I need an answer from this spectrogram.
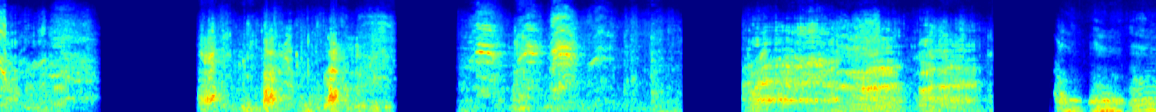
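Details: A pig eating and grabbing food gives harsh, rough grunts and squealing oinks in short bursts separated by brief silences.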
